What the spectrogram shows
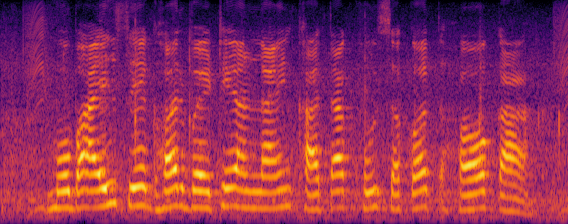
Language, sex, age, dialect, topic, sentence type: Bhojpuri, female, 18-24, Western, banking, question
